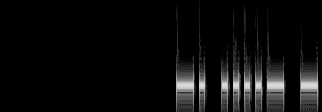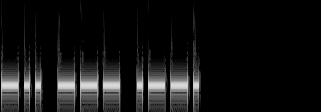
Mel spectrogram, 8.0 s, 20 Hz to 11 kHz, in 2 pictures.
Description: Morse code, heard as a keyed tone, about 17 wpm, 700 Hz. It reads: N4ZOP
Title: USA Call Signs - 5 Characters - 17wpm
